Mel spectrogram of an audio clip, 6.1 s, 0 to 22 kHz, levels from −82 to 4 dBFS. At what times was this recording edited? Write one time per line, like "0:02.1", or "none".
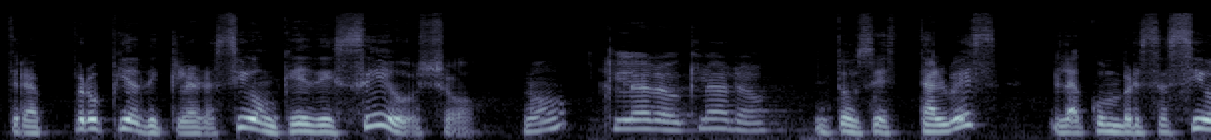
0:02.9

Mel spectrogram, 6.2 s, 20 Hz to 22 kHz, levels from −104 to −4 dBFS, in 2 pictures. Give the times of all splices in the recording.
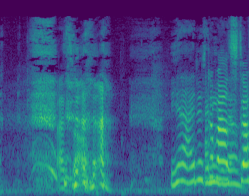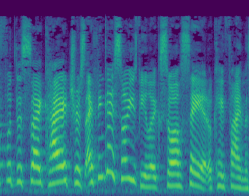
0:02.6
0:04.8

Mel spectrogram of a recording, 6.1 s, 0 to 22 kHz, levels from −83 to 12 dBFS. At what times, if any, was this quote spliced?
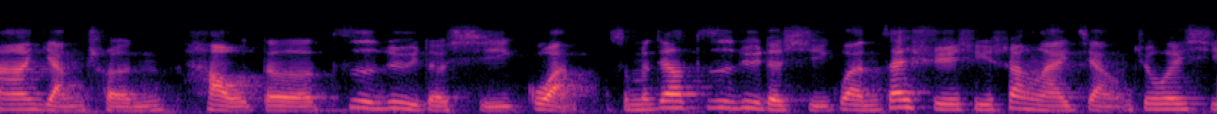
0:03.0

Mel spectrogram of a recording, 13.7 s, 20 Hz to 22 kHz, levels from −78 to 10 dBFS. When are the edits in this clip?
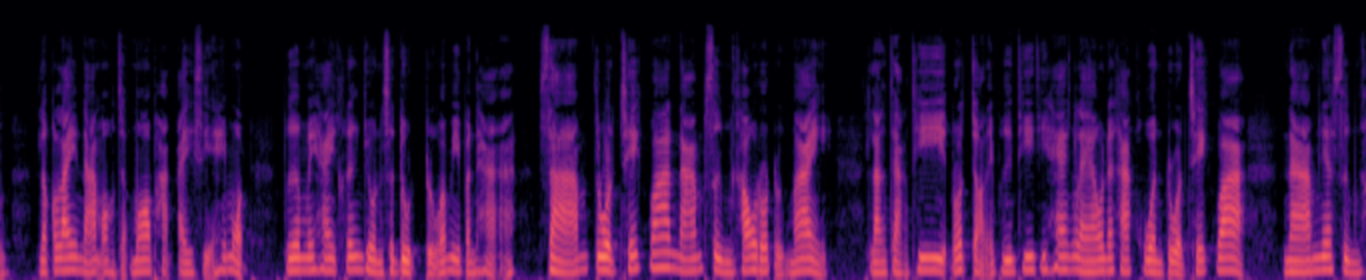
0:05.2

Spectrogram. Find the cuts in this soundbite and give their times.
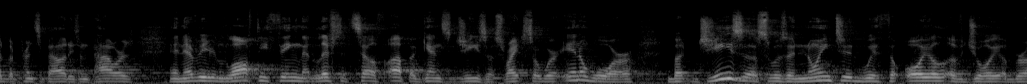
none

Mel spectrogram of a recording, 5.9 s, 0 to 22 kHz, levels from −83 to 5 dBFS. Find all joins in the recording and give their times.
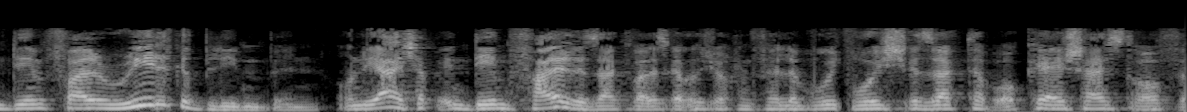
0:04.2
0:04.5

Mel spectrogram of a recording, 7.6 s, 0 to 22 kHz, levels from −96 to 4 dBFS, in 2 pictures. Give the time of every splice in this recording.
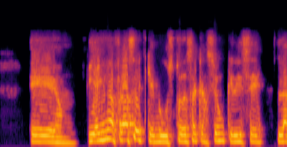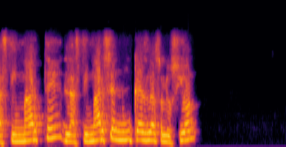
0:01.1
0:01.9
0:02.4
0:03.6

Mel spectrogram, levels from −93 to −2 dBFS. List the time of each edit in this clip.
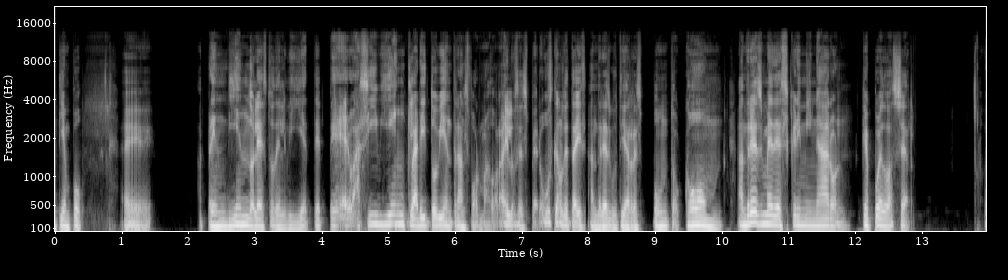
0:07.9
0:10.1
0:12.0

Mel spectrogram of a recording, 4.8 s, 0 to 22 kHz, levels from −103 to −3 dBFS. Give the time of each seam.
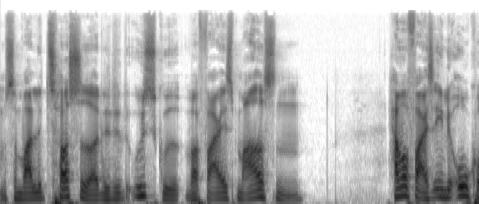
none

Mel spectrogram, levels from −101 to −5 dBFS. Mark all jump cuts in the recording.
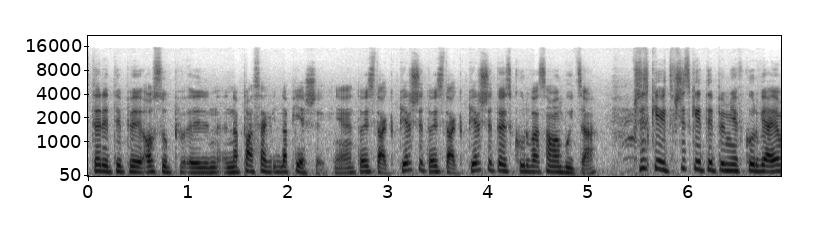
0:01.8
0:03.4

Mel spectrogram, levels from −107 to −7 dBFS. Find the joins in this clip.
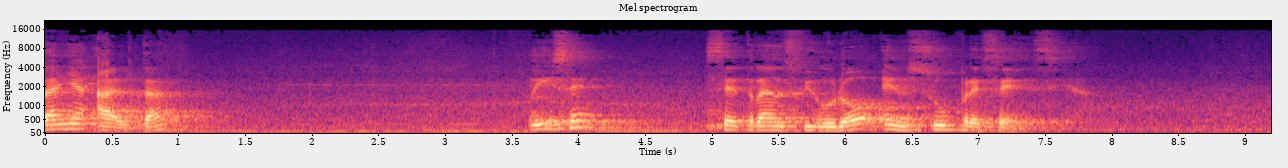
0:03.6
0:04.9

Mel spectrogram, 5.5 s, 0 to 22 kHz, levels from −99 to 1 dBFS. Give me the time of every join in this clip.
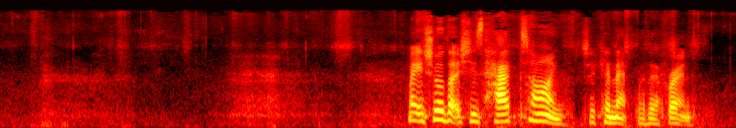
0:04.3

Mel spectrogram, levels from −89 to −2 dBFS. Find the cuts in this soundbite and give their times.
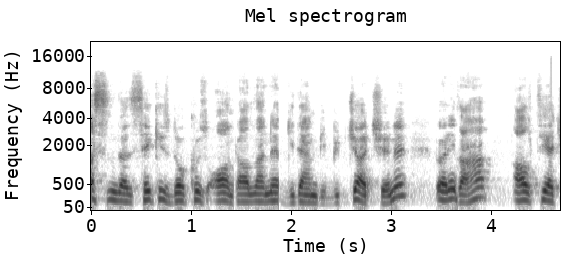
0:01.4
0:01.9
0:03.7

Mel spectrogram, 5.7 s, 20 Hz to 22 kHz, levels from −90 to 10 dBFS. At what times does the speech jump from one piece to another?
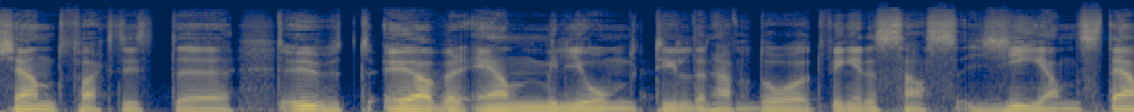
0:01.4
0:03.2
0:03.7

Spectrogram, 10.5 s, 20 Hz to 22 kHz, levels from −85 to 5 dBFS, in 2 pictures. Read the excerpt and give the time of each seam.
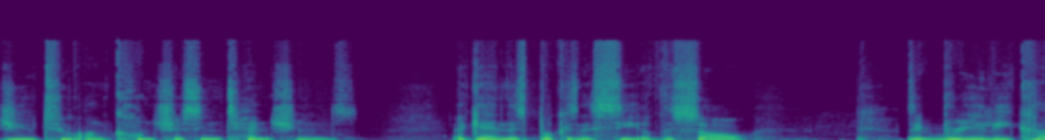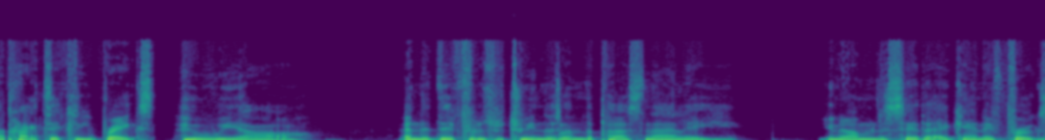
0:02.9
0:04.5
0:05.2
0:06.0
0:08.0

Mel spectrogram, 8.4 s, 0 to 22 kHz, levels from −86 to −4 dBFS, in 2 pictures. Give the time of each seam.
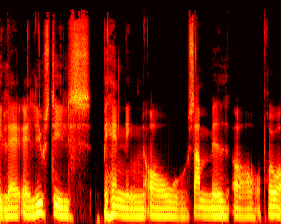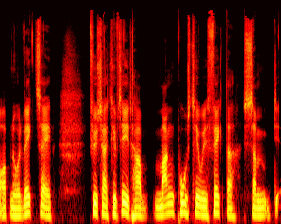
none

